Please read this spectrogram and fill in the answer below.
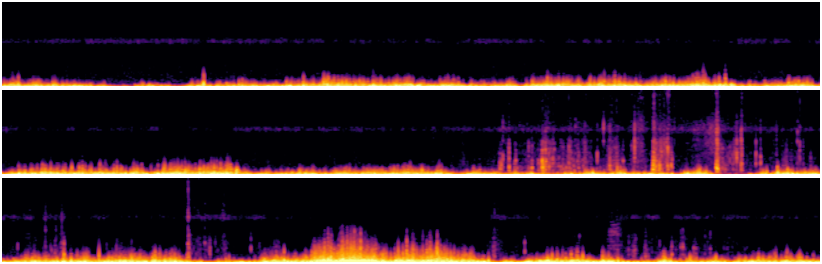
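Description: Wind buffeting the microphone: a low, rumbling noise that swells and dips in gusts. In the later part, footsteps crunching over rough salt crust are mixed in.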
